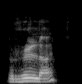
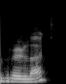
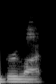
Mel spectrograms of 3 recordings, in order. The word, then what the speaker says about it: Brulotte: Adam spells his last name B-R-U-L-O-T-T-E. Will you pronounce your last name for us, Adam? – Yeah. So it's a French last name, and so it's pronounced Brulat in French. So Adam Brulat. But my, if in English, it's fine, Adam Brulat.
